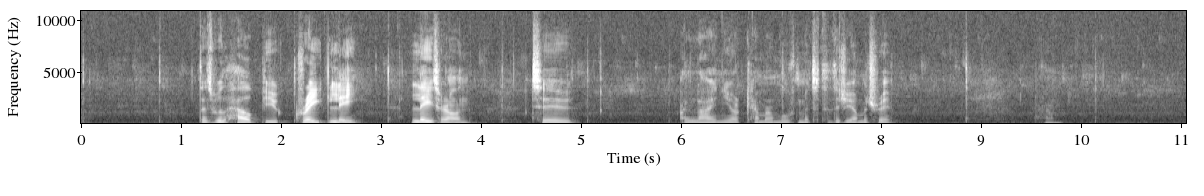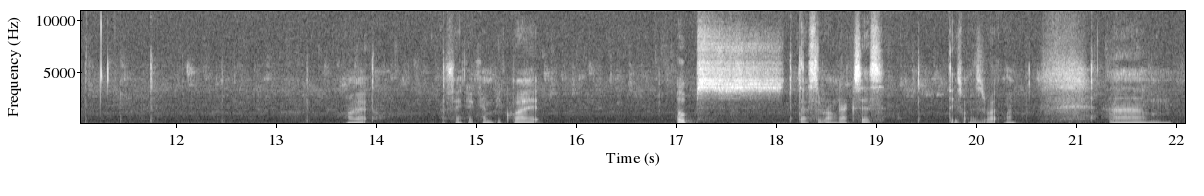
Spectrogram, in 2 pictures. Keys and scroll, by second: 17.7 z.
